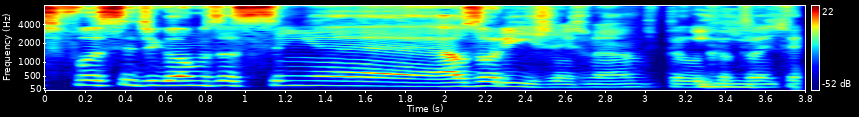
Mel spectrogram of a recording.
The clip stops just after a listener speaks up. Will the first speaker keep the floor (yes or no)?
no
